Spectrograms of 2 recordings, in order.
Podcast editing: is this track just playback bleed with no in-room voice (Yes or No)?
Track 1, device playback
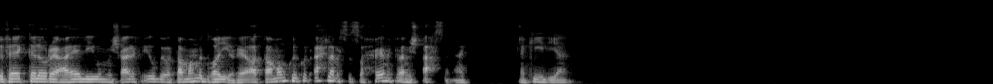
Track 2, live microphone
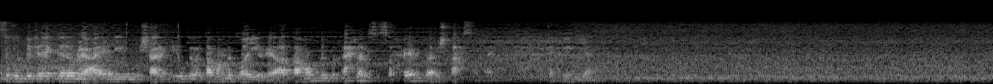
Yes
